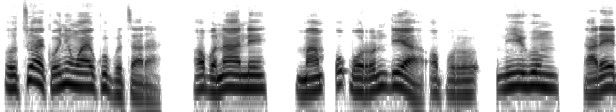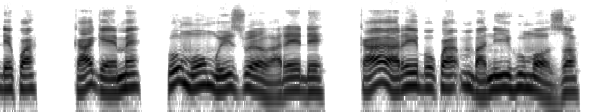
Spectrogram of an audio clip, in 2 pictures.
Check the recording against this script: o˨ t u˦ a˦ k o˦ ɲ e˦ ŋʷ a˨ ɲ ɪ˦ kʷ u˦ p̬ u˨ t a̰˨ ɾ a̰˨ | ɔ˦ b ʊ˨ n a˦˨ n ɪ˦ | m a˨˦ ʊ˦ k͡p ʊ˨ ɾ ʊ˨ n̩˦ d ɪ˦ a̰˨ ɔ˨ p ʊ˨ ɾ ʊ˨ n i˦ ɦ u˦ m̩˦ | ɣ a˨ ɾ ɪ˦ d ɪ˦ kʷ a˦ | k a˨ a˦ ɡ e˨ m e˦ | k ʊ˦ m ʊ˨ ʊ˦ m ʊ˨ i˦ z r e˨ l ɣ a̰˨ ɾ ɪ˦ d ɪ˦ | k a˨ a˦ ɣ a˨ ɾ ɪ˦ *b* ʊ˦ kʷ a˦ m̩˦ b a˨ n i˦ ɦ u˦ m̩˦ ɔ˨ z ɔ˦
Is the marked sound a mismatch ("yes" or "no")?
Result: no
